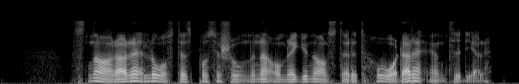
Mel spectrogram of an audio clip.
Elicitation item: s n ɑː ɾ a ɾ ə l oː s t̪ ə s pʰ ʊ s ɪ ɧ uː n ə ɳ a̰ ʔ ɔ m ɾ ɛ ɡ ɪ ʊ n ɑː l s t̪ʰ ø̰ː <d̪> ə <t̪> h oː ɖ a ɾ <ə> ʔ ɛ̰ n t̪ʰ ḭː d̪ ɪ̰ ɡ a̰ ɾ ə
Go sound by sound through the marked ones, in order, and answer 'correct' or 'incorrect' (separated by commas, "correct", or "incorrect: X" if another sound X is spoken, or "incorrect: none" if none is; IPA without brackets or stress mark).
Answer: correct, correct, correct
